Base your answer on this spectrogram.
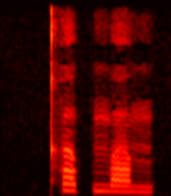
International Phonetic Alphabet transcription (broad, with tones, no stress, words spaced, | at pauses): kʰɐ˨p̚ mɐ˨˩m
